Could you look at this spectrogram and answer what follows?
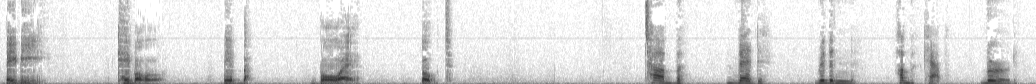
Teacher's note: voiced labial stop or plosive consonant a drumbeat staccato consonant close the lips together gently and let them spring apart lightly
